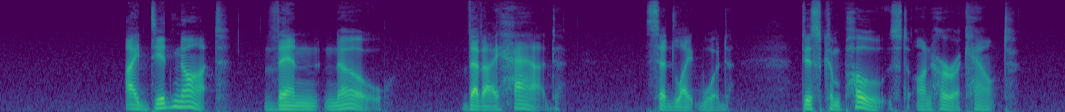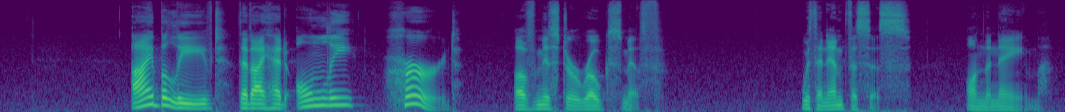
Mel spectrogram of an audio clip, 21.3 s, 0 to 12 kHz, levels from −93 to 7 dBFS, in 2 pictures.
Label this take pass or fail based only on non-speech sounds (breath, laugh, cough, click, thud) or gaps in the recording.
pass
